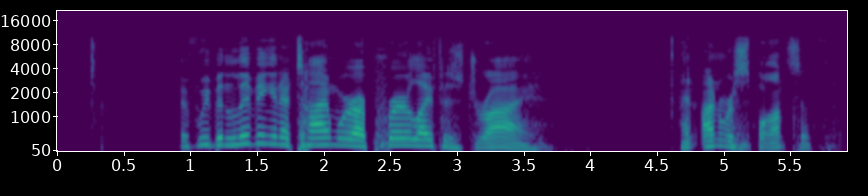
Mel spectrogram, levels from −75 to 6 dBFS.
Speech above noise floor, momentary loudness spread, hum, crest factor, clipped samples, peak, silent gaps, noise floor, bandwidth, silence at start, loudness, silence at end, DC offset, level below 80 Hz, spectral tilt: 54 dB; 19 LU; none; 22 dB; under 0.1%; -12 dBFS; none; -87 dBFS; 10.5 kHz; 0.9 s; -32 LUFS; 0.3 s; under 0.1%; -66 dBFS; -4.5 dB/octave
